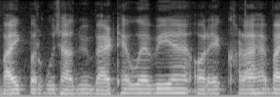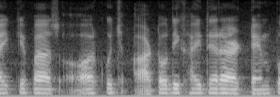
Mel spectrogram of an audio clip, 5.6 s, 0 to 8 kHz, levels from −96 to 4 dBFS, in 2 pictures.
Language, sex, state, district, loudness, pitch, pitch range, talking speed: Hindi, male, Jharkhand, Garhwa, -19 LUFS, 125 Hz, 120-130 Hz, 255 wpm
